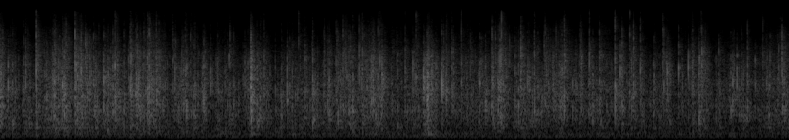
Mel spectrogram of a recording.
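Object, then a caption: Thin plastic shopping bag. Fingertips scrunch and crinkle the surface of a thin, soft, hollow white printed polyethylene shopping bag holding paint supplies, with a clear inner bag nearby. The result is a steady run of dense, dry crackles and rustles, bright and high with almost no low end. Each snap dies away quickly.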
